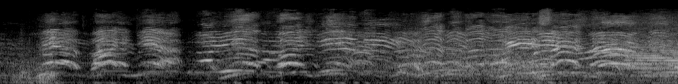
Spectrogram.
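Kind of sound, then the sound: crowd, crowd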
